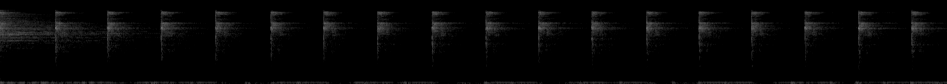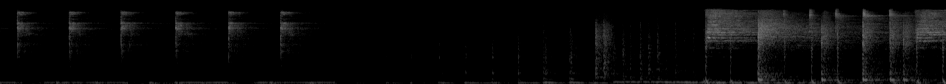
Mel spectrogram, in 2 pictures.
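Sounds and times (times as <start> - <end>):
cymbals: 0.0 - 12.4, 16.5 - 18.9.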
